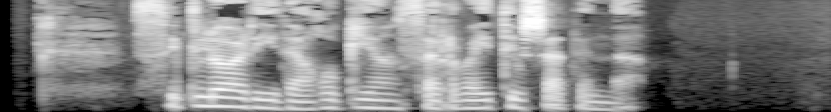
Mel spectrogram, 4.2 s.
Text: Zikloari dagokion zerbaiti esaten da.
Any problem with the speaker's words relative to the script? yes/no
no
